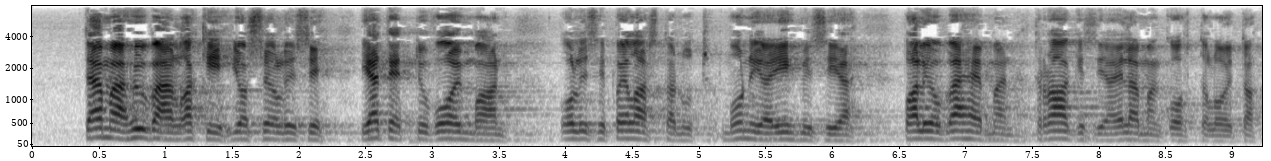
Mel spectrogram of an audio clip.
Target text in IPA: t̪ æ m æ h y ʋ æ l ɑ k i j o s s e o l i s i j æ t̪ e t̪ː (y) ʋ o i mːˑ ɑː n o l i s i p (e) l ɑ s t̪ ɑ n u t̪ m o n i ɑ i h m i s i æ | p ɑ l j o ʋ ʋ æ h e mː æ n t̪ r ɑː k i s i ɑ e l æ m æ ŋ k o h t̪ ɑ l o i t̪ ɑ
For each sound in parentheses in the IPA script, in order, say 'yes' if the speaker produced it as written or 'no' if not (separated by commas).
yes, yes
